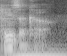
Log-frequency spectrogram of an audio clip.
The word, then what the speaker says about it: Hisoka: Hisoka.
